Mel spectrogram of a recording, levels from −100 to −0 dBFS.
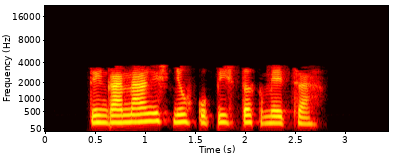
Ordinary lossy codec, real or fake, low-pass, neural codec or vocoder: MP3, 24 kbps; fake; 3.6 kHz; codec, 16 kHz, 4 kbps, FunCodec, trained on Chinese and English, 50 frames a second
